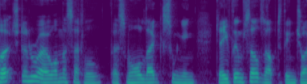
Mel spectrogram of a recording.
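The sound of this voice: An unforced reading voice carries the whole clip.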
